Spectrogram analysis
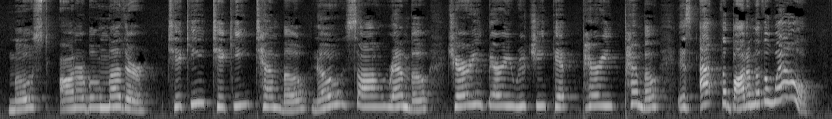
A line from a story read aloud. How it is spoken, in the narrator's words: took a deep breath, and slowly, very slowly, said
